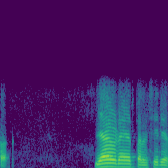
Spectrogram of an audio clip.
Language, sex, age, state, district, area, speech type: Malayalam, male, 18-30, Kerala, Kozhikode, urban, conversation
